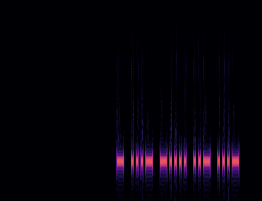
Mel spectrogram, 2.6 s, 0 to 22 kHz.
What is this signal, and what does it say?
Morse code, heard as a keyed tone, about 51 wpm, 700 Hz. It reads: TV6UV
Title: Five Challenging Letter-Number Combinations 50wpm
